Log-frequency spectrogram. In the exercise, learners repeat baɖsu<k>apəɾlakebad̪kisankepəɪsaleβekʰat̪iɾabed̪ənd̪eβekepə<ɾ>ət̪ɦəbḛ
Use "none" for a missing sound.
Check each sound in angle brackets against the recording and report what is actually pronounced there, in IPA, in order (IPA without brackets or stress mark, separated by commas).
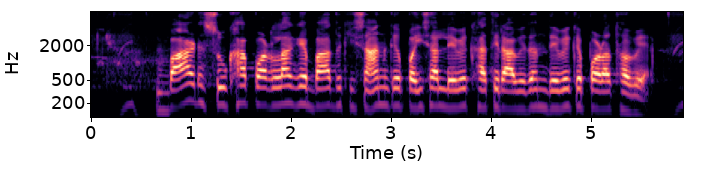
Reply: kʰ, ɽ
